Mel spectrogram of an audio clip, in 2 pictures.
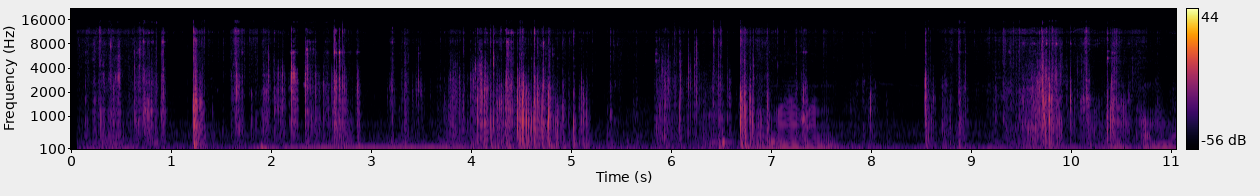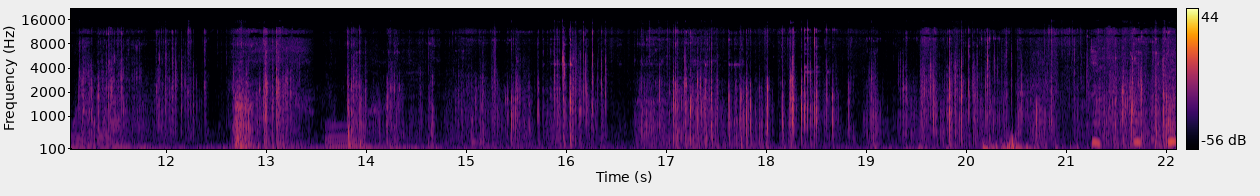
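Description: Loose stones clinking and clattering against each other as hands shift and lift them, in many short, irregular knocks.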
